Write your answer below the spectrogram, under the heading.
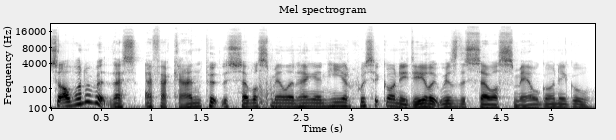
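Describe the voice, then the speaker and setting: In a Scottish accent, a man speaks at a very fast pace with hardly any pauses, a medium pitch and ordinary pitch variation on a very clean recording with a silent background. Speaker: gaming streamer. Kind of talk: let's play commentary. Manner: animated.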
